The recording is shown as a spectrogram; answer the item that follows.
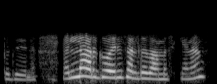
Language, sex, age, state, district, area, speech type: Malayalam, male, 30-45, Kerala, Wayanad, rural, conversation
